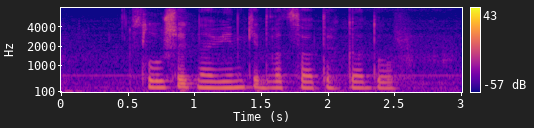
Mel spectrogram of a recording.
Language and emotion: Russian, neutral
